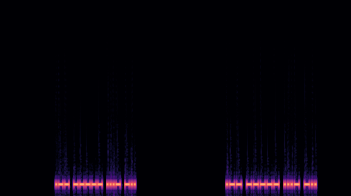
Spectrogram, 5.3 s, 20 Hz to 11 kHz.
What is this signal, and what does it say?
Morse code, heard as a keyed tone, about 47 wpm, 700 Hz. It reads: W0VD W0VD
